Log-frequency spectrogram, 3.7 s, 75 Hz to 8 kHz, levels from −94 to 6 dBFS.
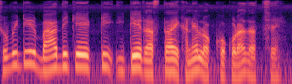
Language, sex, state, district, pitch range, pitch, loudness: Bengali, male, West Bengal, Alipurduar, 150-195 Hz, 160 Hz, -15 LUFS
